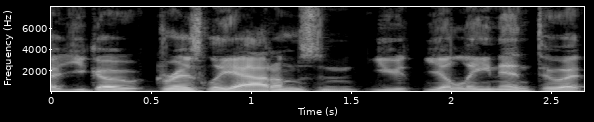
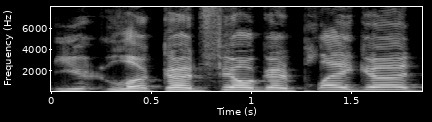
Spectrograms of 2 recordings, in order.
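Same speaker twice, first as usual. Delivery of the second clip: gym coach; 9 semitones higher than usual. Pretend. Coach slogan recited.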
